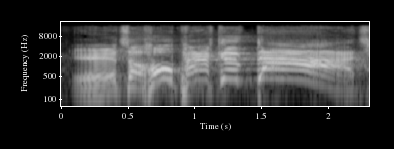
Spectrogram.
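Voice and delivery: high, loud, slow showman reveal; big excited prize reveal; excited announcement. Real, not acted. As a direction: sell the prize like a game host. Presenting next prize excitedly.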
